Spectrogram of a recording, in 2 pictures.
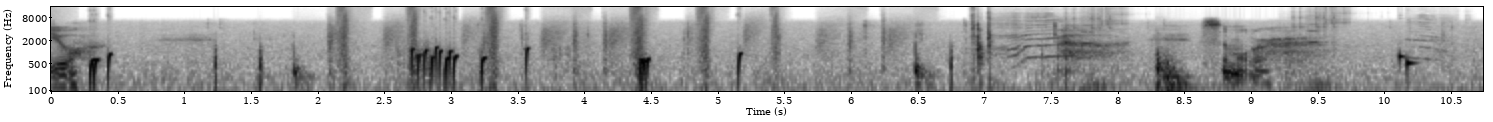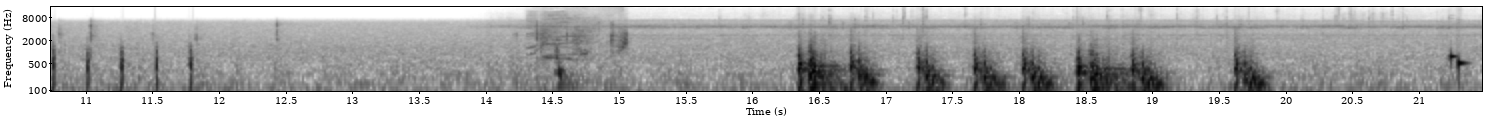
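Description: Short game sound effects pop and click as items are picked up and moved.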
